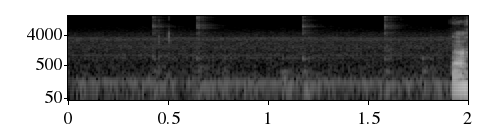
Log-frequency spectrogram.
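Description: Several faint, irregular clicks of a computer mouse over a quiet room, as the charts are navigated on screen.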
